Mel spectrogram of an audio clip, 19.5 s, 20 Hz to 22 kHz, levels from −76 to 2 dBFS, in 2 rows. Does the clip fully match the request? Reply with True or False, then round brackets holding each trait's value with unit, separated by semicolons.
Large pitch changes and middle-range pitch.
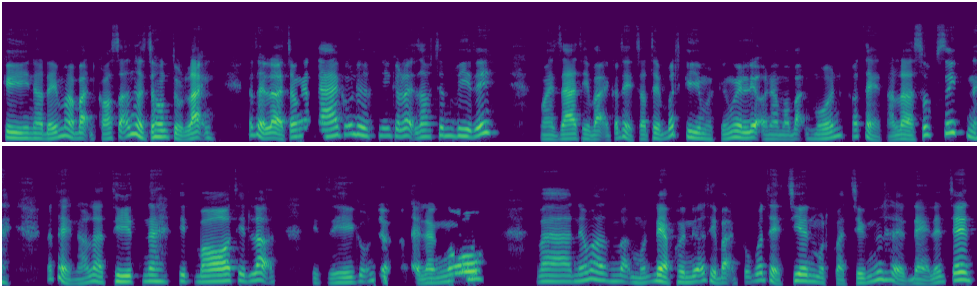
True (6.3 semitones; 165 Hz)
